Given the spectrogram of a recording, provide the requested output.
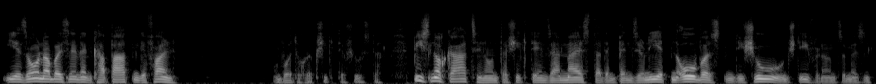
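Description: A man's voice: fairly low pitch, fast talker, darkish tone, dry recording, clean studio sound. A man reading a first-person story aloud in a confiding tone, as if talking to an old comrade. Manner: confiding, addressing the listener as comrade. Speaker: audiobook narrator. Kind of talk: first-person literary narration.

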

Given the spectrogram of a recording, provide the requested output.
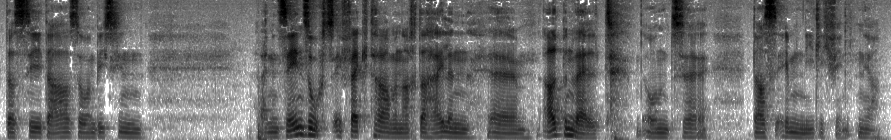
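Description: A Swiss man with a very deep voice and a Swiss German accent speaks calmly as an interview guest. He pauses now and then with small hesitations. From Switzerland. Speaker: interview guest, seminar leader. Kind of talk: conversational interview.

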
